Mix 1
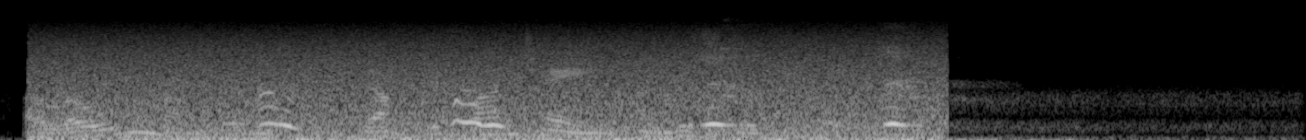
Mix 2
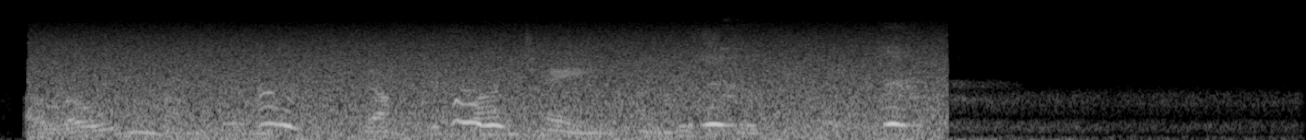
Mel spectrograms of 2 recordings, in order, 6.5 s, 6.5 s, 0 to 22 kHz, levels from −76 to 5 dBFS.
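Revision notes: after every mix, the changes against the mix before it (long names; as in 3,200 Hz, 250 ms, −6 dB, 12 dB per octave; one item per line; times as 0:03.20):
master: add low-shelf EQ 88 Hz −9.5 dB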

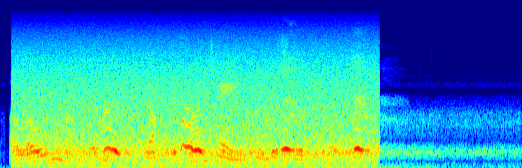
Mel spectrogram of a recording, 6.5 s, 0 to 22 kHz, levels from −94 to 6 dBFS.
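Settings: master: add parametric band 380 Hz +12.5 dB 0.76 octaves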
